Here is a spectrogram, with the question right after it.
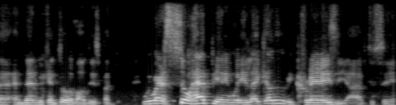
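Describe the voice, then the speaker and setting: Speaking in an Italian accent, a man uses a fairly high pitch and lively intonation. He moves at a fairly quick pace. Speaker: magazine co-founder and director. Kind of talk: casual chat.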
